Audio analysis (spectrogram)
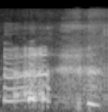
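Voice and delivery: a high giggle; high laugh. Real, not acted. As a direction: giggle helplessly. Laughing at headlamps.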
